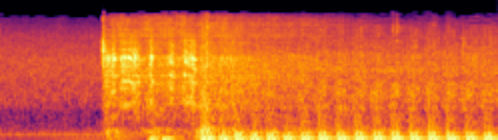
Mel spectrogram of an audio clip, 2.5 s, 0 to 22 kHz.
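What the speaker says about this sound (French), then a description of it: "Bon là je vais vous faire écouter le bruit de la moto" A Kawasaki KLE 500 motorcycle engine with stock exhaust starts up after a quiet moment and settles into a steady, throbbing idle close by.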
